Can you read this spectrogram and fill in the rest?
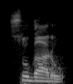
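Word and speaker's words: Tsugaru: सुगारू, ऐसे लिखते हैं, है ना, टी साइलेंट है, हिंदी में आप डायरेक्ट सुगारू लिख सकते हैं।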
